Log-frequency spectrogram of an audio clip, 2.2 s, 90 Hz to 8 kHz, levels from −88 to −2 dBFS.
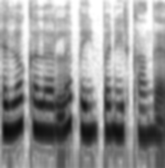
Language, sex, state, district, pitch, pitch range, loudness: Tamil, female, Tamil Nadu, Nilgiris, 245 Hz, 235-260 Hz, -14 LUFS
